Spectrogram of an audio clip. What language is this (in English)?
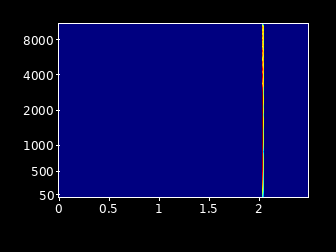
Kinyarwanda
